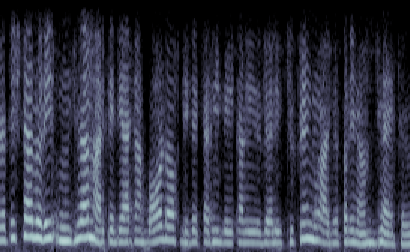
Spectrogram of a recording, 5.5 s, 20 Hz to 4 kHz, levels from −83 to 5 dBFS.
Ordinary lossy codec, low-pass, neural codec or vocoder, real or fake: Opus, 16 kbps; 3.6 kHz; codec, 44.1 kHz, 1.7 kbps, Pupu-Codec; fake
